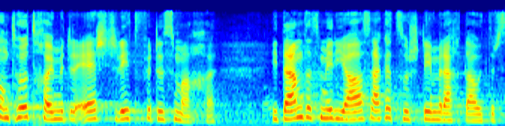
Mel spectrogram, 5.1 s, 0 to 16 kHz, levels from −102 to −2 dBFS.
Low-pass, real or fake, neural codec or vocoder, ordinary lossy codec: 10.8 kHz; real; none; none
